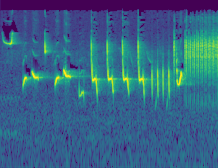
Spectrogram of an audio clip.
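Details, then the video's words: Nightingale song in forest: sustained whistled notes near one pitch, then sharp downward-slurred strokes and quick clicks, finishing in a rapid high buzzing trill. "Nightingale song"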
